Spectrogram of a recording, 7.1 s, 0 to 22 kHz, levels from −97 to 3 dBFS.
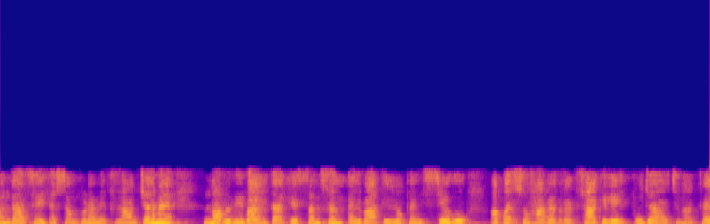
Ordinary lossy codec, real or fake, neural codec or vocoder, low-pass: none; fake; codec, 44.1 kHz, 2.6 kbps, DAC; 5.4 kHz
